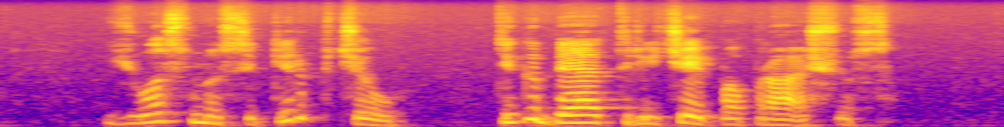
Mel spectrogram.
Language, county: Lithuanian, Panevėžys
